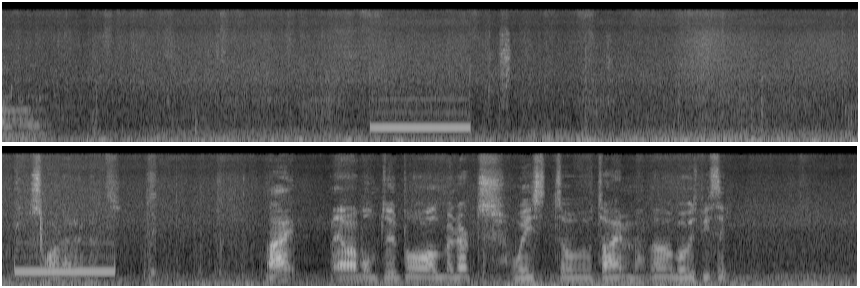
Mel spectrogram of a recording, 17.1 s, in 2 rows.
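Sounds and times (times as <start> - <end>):
low wind-like rumble: 0.0 - 17.1
phone ringing tone: 3.7 - 4.7, 8.7 - 9.8
speech: 11.2 - 16.0.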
